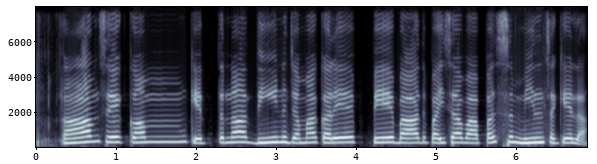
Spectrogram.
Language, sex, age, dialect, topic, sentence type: Magahi, female, 31-35, Western, banking, question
